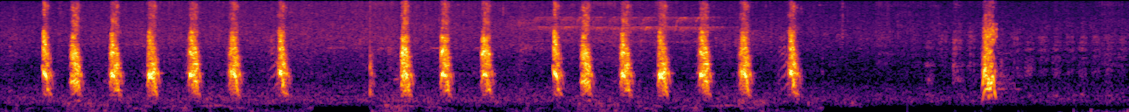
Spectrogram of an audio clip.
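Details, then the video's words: A dog barks steadily, its sharp, bright woofs coming about every half second in a long, even series before one last louder bark after a pause, over a low rumbling background. "Cute dogs barking - Woof woof"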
